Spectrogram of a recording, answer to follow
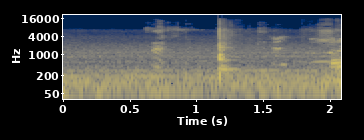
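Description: Cricket bat striking the ball: one sharp crack about a second in, with a fainter tap about half a second before it.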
